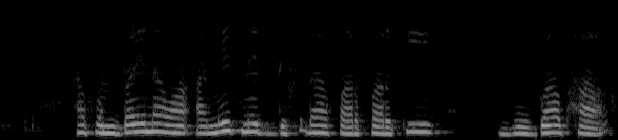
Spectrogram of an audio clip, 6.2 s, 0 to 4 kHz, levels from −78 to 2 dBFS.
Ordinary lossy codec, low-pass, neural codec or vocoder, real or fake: MP3, 16 kbps; 3.6 kHz; none; real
